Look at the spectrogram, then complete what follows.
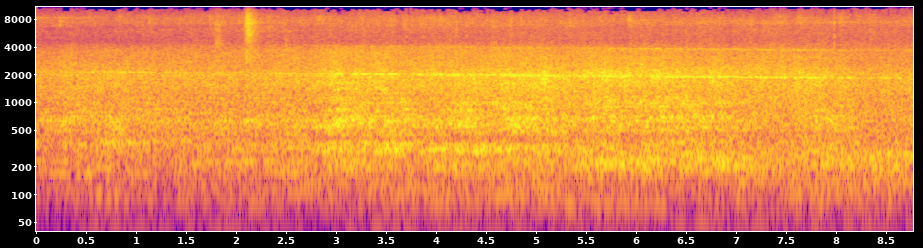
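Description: Loud, steady jet noise from the twin turbofan engines of a Boeing 767-300ER at takeoff power as it climbs out. It swells a little from about three to seven seconds in.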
